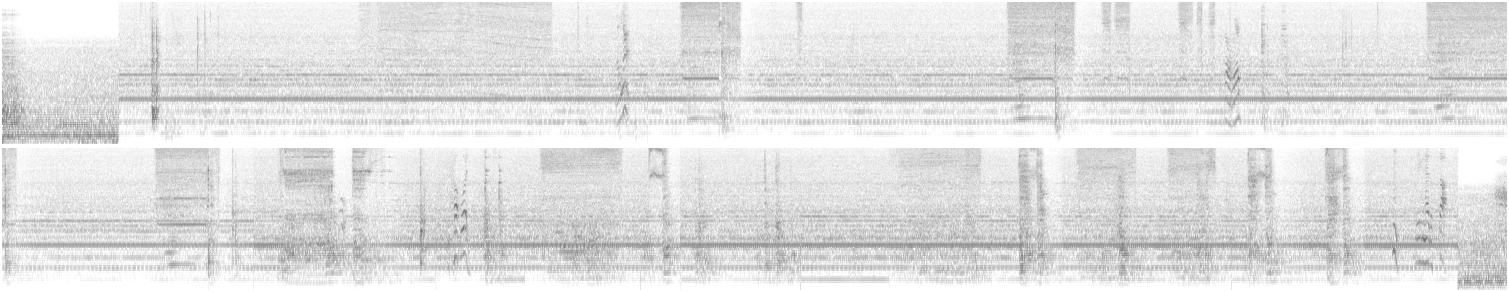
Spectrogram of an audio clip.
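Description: Power drill boring holes, high-pitched whining bursts that start and stop repeatedly, with motor tones rising and falling over about twenty seconds, loud and close, without speech.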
